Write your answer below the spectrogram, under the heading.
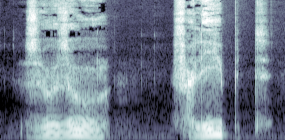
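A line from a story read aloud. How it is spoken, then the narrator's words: Murmur. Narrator (German): murmelte er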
